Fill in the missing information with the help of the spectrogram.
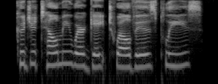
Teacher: In natural speech, could you sounds like could ya.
